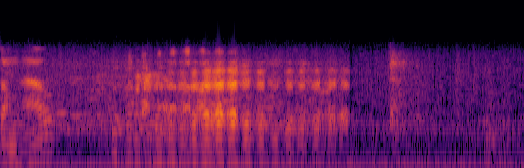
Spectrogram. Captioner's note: members laughing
